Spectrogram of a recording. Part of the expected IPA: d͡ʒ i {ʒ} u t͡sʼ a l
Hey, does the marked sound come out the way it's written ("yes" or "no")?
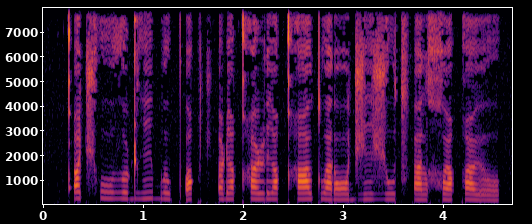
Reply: yes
